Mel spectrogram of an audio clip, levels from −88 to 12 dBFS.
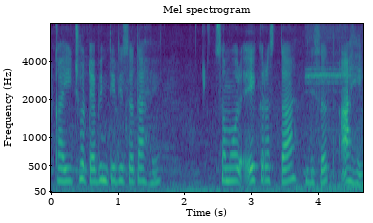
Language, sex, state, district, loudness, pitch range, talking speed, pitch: Marathi, female, Maharashtra, Nagpur, -28 LUFS, 195-230 Hz, 125 wpm, 220 Hz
